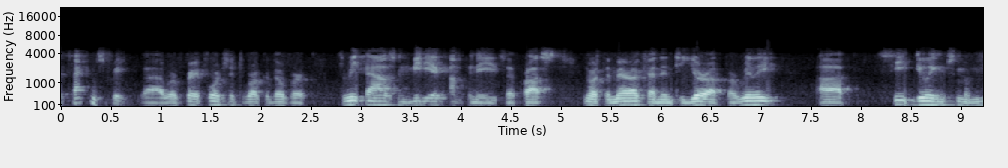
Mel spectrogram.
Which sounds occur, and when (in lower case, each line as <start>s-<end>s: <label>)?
0.0s-9.2s: noise
0.1s-0.6s: male speech
0.8s-2.4s: male speech
2.8s-4.9s: male speech
5.1s-7.2s: male speech
7.5s-7.8s: male speech
8.2s-9.2s: male speech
